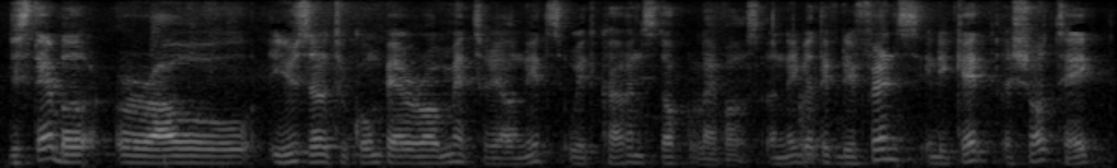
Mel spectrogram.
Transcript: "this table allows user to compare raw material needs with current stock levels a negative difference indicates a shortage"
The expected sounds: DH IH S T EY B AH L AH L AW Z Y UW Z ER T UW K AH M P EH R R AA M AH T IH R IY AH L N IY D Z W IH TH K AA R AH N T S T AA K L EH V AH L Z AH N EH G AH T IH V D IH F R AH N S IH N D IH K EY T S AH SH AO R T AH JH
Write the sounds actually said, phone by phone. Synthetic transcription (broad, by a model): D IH S T EY B AH L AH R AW Y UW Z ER T UW K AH M P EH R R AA M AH T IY R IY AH L N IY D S W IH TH K AA R AH N T S T AA K L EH V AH L S AH N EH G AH T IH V D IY F R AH N S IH N D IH K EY T AH SH AO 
